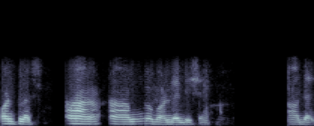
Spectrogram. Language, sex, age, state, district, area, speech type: Malayalam, male, 18-30, Kerala, Kasaragod, rural, conversation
